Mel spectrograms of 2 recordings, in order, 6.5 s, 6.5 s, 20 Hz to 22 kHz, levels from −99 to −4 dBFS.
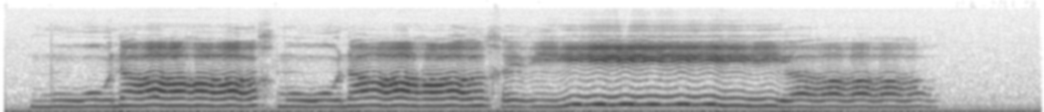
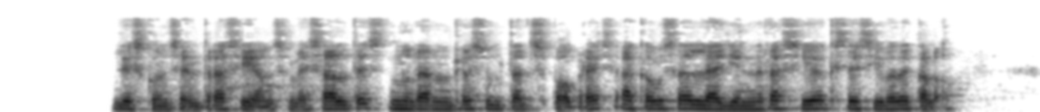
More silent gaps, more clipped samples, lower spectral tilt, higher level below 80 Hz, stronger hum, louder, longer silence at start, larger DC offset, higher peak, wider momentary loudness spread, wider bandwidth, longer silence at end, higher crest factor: neither; neither; second, -3 dB/octave vs -7 dB/octave; first, -48 dBFS vs -64 dBFS; neither; second, -29 LUFS vs -20 LUFS; second, 0 s vs 0.7 s; neither; second, -14 dBFS vs -4 dBFS; first, 17 LU vs 6 LU; first, 16.5 kHz vs 11.5 kHz; second, 0 s vs 0.55 s; about the same, 18 dB vs 16 dB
